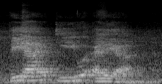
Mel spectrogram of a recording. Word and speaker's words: titular: T-I-T-U-L-A-R. Write the word in the dictionary. What's the pronunciation? Titular. What it is? The tie becomes titular. Why? So here see titular. Titular. It becomes close one.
